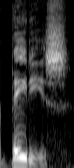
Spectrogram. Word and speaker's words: Beytes: Really close, Peter. Bates. – Bates. It's spelled B-E-Y-T-E-S.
